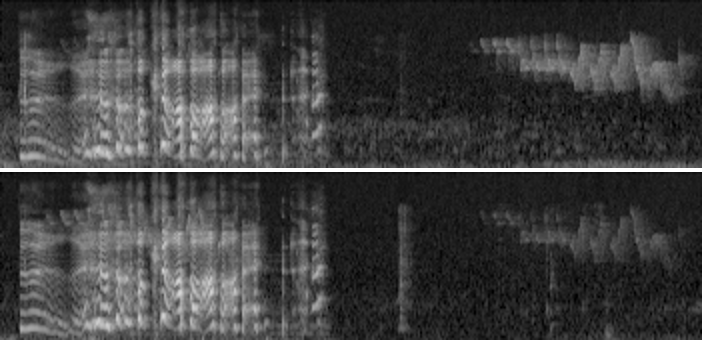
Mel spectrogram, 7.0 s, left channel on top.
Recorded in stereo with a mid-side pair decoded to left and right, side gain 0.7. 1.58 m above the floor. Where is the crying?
5° right, 0.5 m.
